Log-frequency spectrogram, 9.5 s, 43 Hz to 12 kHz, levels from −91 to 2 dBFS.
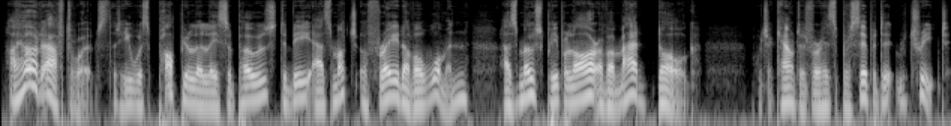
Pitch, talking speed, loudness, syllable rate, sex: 125 Hz, 190 wpm, -21 LUFS, 5.7 syllables/s, male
